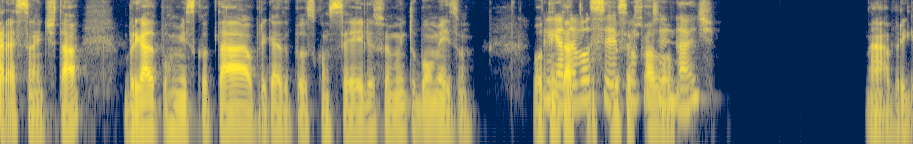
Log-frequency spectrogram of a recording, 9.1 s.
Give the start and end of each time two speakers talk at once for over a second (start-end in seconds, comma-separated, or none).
5.4-6.8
